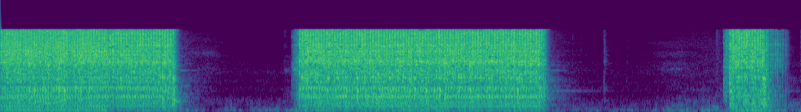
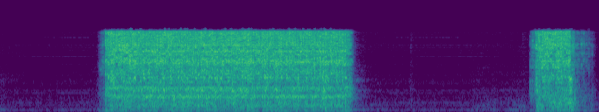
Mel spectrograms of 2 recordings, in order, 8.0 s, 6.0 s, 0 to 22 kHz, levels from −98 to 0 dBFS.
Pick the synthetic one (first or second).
second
